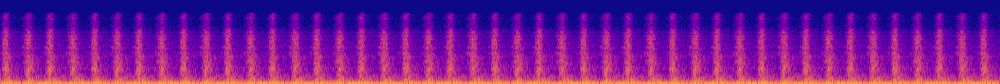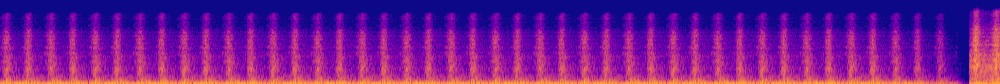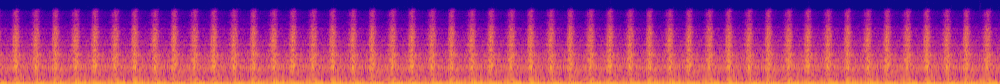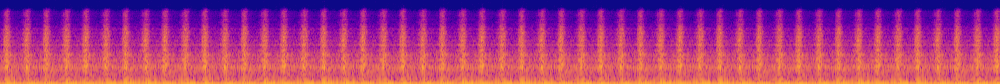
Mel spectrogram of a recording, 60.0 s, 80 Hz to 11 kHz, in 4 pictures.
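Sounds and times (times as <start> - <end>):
steady low hum: 0.0 - 60.0
fan blades whooshing: 29.6 - 60.0.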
